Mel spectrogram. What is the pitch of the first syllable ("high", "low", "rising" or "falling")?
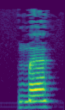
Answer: high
